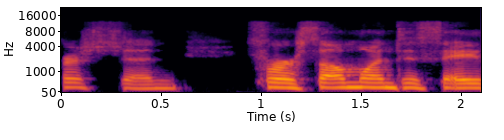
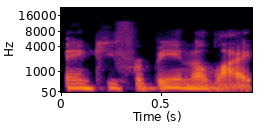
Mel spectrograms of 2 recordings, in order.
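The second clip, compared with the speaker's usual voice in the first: imitated whispering. Retelling what a girl whispered during a hug: imitating someone whispering. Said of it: "she gave me a hug and she whispered".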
